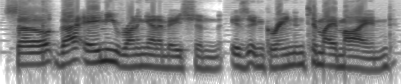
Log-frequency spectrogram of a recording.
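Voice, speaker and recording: A man's voice: a little high, a bit bright, faint music behind. A man chatting casually on a game stream, joking and laughing often. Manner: jokey, laughs a lot, quick asides. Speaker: stream guest.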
